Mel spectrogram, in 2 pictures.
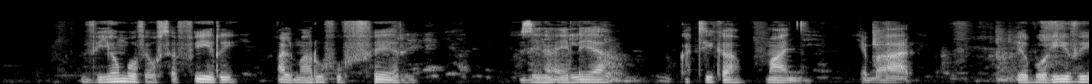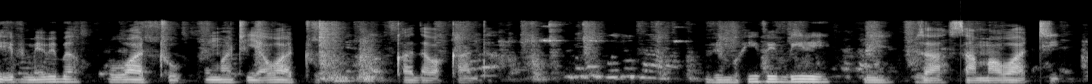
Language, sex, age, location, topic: Swahili, male, 18-24, Mombasa, government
